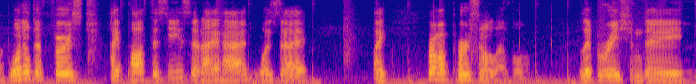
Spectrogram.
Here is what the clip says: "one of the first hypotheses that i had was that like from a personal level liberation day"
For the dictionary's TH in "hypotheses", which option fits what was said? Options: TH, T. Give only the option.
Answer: TH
